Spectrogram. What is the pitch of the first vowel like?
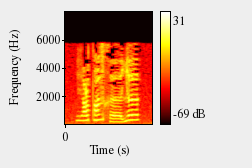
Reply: rising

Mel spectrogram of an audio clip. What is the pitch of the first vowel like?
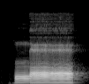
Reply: low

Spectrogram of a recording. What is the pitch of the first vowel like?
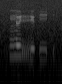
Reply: high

